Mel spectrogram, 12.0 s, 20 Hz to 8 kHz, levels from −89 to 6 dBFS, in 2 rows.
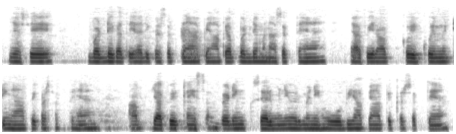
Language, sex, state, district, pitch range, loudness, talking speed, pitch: Hindi, male, Uttar Pradesh, Gorakhpur, 135-140 Hz, -21 LUFS, 215 wpm, 140 Hz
